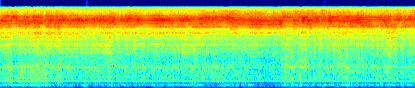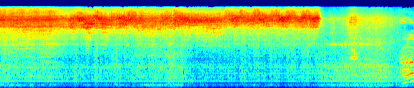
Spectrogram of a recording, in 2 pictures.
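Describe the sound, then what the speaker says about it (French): A power sander works over a turned walnut lamp with a continuous loud, hissing rasp that holds steady for most of the stretch, then drops off and eases near the end. "je vais poncer ça un peu pour enlever la petite bosse là"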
